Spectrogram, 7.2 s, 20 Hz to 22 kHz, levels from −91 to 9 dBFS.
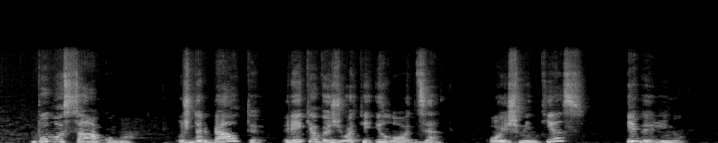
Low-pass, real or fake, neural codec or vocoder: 14.4 kHz; fake; vocoder, 44.1 kHz, 128 mel bands every 256 samples, BigVGAN v2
